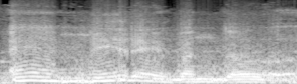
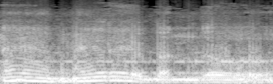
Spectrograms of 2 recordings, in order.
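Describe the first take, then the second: Both takes have the same delivery.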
